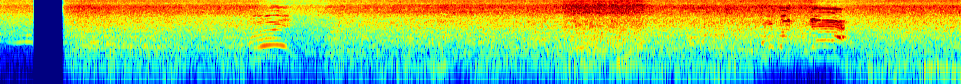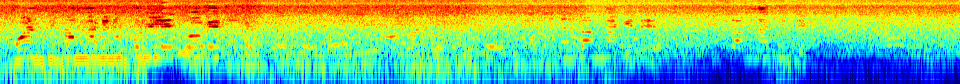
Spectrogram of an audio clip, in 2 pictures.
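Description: Water rushes over the overflowing Shetrunji Dam near Palitana in a loud, continuous roar, churning and splashing close by, with voices faintly audible beneath it.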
